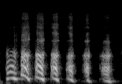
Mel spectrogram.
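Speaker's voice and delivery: very high staccato laugh; hammed-up laugh in a squealed parody voice; high mock cackle. Host caps housewife parody, high mock cackle.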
